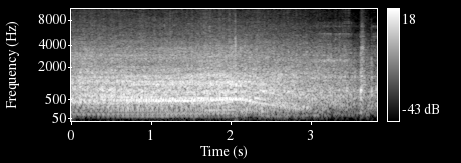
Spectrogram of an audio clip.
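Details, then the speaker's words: Cub Cadet 3050 four-wheel drive, front drive shaft after modification, with a greased bearing: a steady, even whir with no rattle or clunk; the shaft runs smooth. "Everything looking good. That guy shaft there running real smooth."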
